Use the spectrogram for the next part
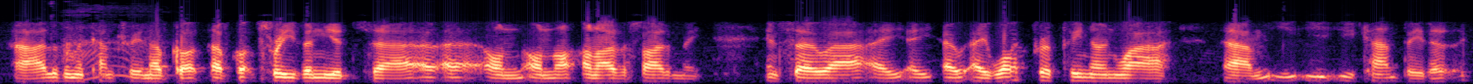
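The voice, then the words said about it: New Zealand accent. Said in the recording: “you can tell from my accent that I live in New Zealand”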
